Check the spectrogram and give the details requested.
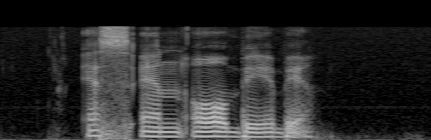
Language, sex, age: Swedish, male, 25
